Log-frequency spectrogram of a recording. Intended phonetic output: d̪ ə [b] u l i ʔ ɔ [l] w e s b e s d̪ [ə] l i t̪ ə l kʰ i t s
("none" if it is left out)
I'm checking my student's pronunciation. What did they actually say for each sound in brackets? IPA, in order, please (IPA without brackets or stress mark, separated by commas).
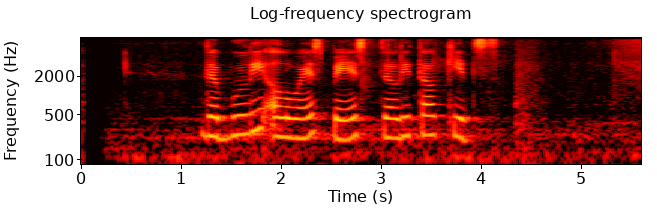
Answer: b, l, ə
